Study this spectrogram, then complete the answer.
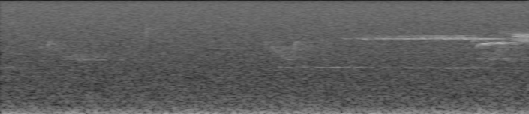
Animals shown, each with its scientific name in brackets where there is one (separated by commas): Red-eyed Vireo (Vireo olivaceus), Blue Jay (Cyanocitta cristata), Black-throated Green Warbler (Setophaga virens)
